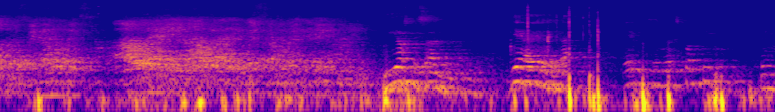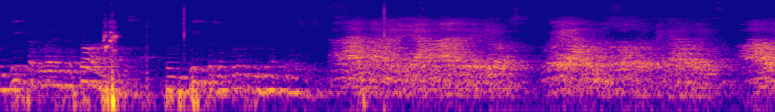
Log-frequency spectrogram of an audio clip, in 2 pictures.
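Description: A congregation of men and women recites a prayer together in unison.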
